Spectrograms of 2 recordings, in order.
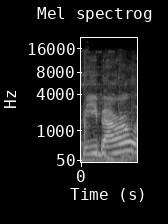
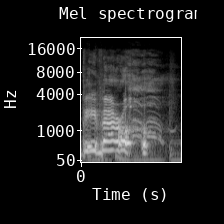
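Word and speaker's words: Bibarel: Cuz he's a barrel. He's floating in the water like a barrel. That's why he's a normal type. B barrel.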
